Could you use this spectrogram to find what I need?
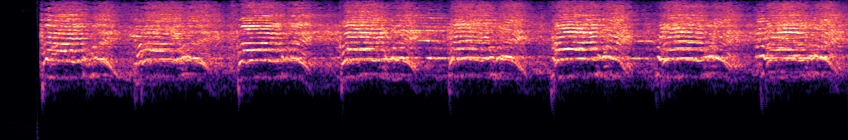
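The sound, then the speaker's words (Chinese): Legislators shout and protest during a chaotic Taiwan legislature session over a services trade agreement, with opposition members occupying the podium. Loud, sustained crowd yelling surges in repeated rhythmic bursts about a second apart, like massed chanting. “朝野两党围绕服贸协议的审议还没有开始，就围绕程序问题相互呛声，高声叫喊，一片混乱。民进党立委占领主席台，国民党立委大声抗议。”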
